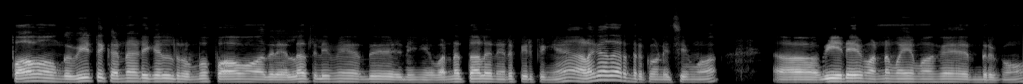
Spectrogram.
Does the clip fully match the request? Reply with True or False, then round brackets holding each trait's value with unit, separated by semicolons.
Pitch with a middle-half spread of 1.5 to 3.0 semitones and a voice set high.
False (2.6 semitones; 130 Hz)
